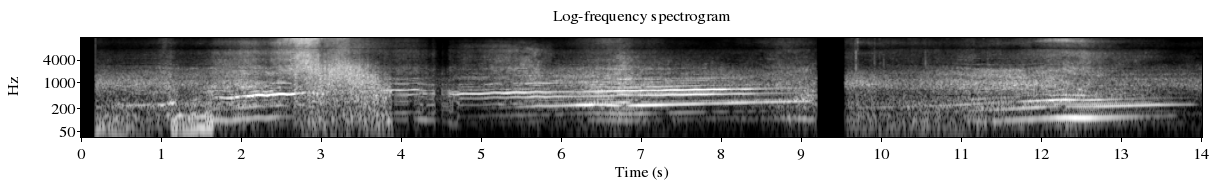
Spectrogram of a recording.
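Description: An Audi RS3 drives past loudly, its engine note rising through the gears with a steady, harmonic revving tone, then a brief dropout before the rasp continues as the car pulls away.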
